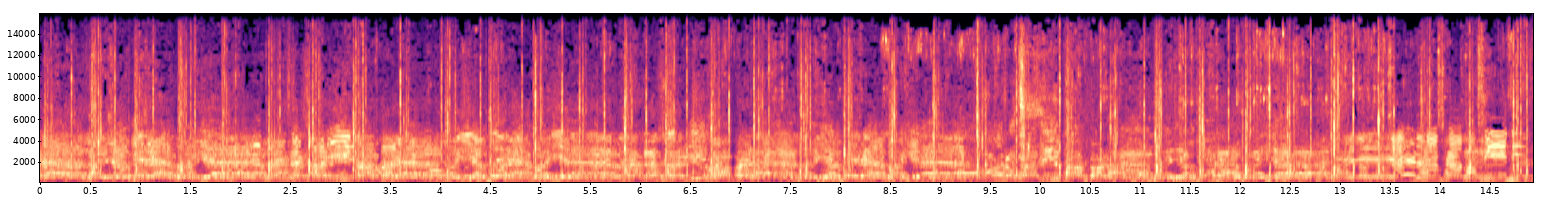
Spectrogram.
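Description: A group of women singing a Nepali Ratyauli folk song together, with many hands clapping along.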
